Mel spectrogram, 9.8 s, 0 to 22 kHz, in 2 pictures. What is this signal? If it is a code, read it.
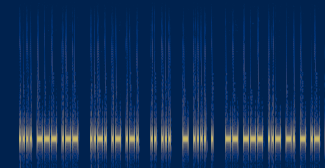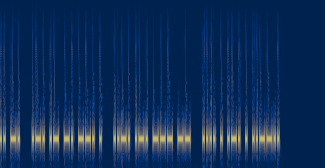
Morse code, heard as a keyed tone, about 41 wpm, 700 Hz. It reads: HOW FAR IS THE MOUNTAIN RANGE FROM HERE?
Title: Sentences from Top 1000 Words - Review Part 4 - 45wpm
